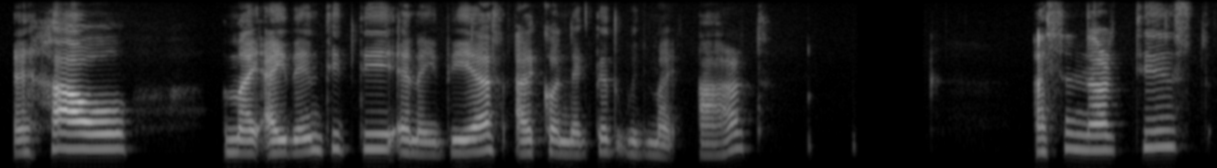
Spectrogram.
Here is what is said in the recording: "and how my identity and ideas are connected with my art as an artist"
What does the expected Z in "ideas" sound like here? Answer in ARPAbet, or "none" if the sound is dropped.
S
